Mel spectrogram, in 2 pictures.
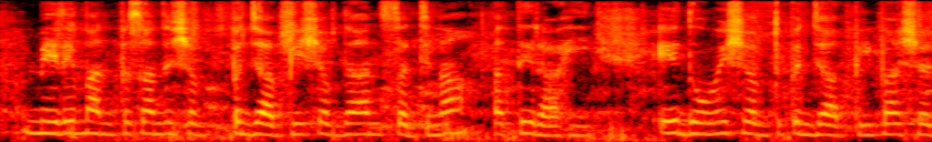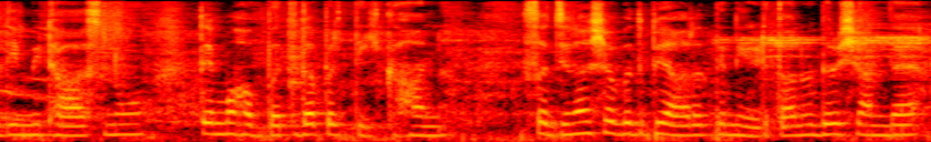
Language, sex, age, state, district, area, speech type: Punjabi, female, 18-30, Punjab, Mansa, urban, spontaneous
